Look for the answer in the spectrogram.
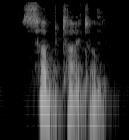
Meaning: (noun) 1. A heading below or after a title 2. Textual versions of the dialogue in films (and similar media such as television or video games), usually displayed at the bottom of the screen
- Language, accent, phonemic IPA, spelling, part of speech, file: English, Southern England, /ˈsʌbtaɪtəl/, subtitle, noun / verb, LL-Q1860 (eng)-subtitle.wav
